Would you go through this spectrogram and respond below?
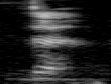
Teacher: Letter D sound is an alveolar sound, and it is voiced, and it's also a plosive sound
